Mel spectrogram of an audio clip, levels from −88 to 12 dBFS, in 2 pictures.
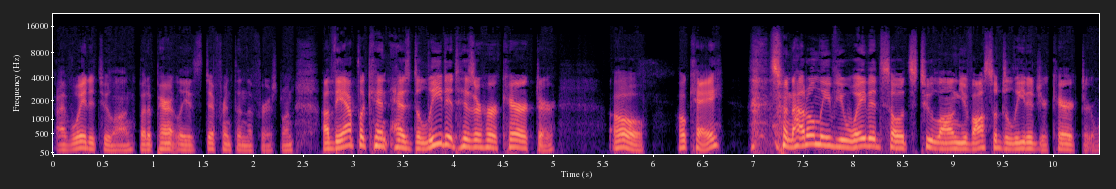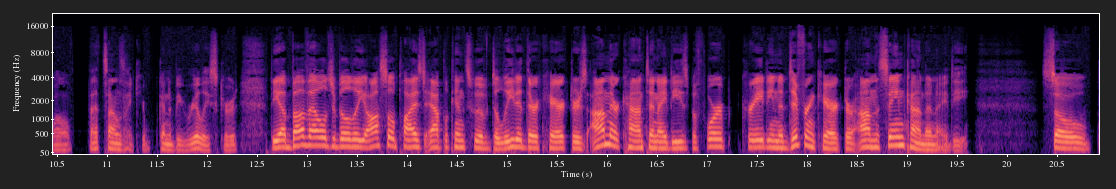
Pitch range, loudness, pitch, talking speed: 125-165 Hz, -15 LUFS, 145 Hz, 215 wpm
